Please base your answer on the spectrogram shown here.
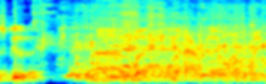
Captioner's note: laughter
